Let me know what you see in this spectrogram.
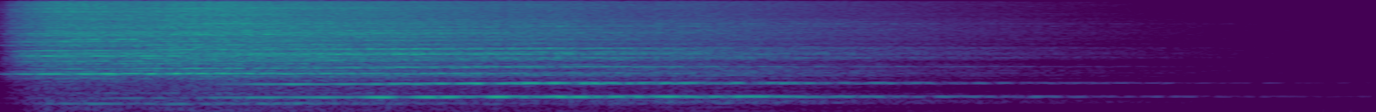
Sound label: ice; DAoC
